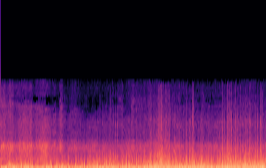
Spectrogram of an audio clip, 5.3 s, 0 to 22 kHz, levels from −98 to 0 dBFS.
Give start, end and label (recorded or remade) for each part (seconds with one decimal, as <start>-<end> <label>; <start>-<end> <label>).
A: 0.0-5.3 recorded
